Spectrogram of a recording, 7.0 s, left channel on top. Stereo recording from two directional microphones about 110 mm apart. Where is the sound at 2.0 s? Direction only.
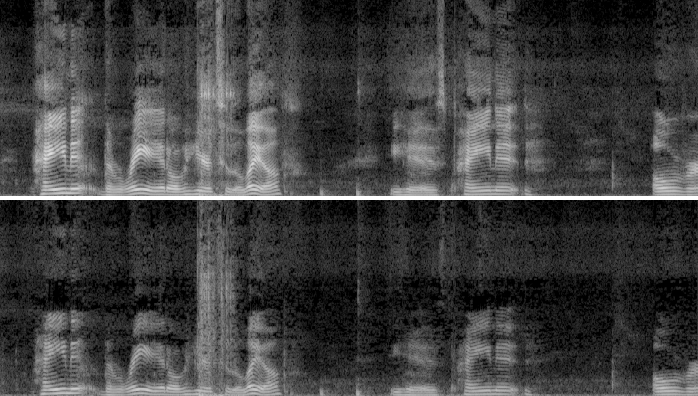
35° left (ahead or behind).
